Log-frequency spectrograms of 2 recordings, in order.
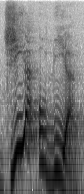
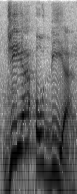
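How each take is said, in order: The two takes are said the same way.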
